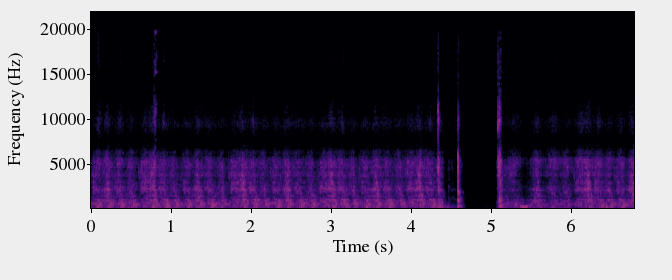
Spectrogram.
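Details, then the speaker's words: 1974 Chevy C10, points ignition, after cleaning the points and distributor cap pins: steady starter cranking with no catch or firing, then a brief stop; cranks but no start, no spark. "We don't have spark. And why don't we have spark is the question."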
